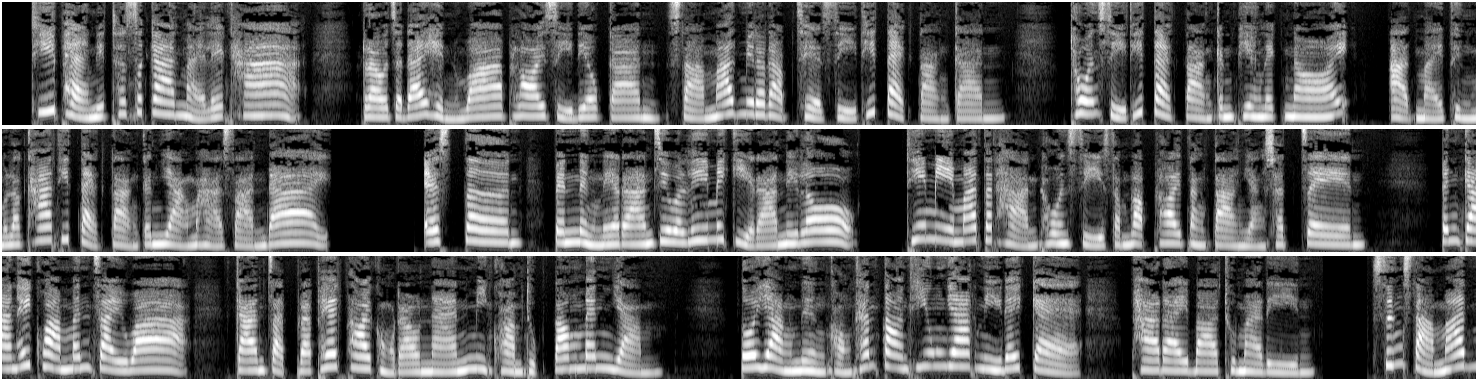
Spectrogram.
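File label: THAI F various, Thai, female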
